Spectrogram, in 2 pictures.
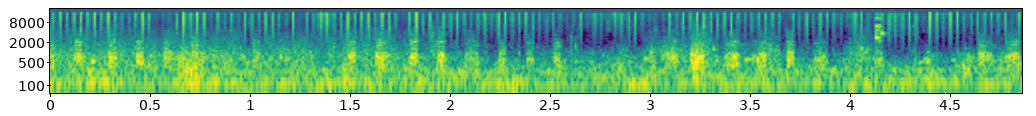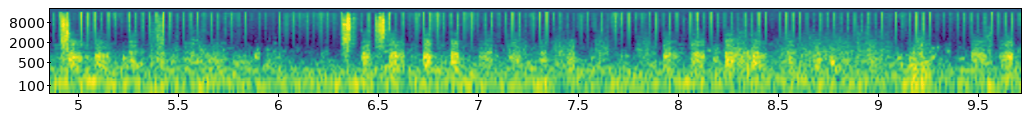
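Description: A large creature's wings flap steadily.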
